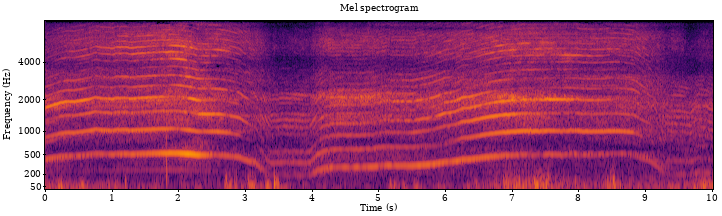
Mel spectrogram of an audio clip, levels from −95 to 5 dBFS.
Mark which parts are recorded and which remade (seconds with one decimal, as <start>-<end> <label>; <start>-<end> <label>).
0.0-3.1 recorded; 3.1-5.0 remade; 5.0-6.9 recorded; 6.9-8.0 remade; 8.0-10.0 recorded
